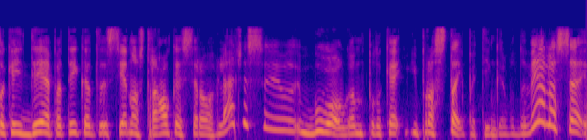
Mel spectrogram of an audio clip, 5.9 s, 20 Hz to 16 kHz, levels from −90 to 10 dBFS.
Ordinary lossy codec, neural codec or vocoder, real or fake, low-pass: MP3, 64 kbps; none; real; 7.2 kHz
